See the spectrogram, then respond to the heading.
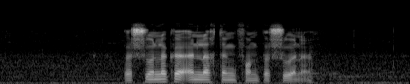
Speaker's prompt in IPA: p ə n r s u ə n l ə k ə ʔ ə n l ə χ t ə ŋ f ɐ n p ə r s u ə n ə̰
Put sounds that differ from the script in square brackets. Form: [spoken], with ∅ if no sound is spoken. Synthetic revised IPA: p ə [∅] r s u ə n l ə k ə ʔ ə n l ə χ t ə ŋ f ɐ n p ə r s u ə n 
